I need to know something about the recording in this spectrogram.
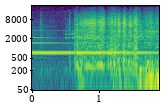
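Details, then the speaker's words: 1993 Ford Mustang GT convertible, auction car sitting about a week, battery possibly weak, first start: warning chime, then short sluggish crank that catches briefly and dies; starter sounds unhealthy, slow cranking, cause unconfirmed. "that starter doesn't sound too healthy and it died"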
